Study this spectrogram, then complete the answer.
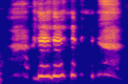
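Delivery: a sudden high giggle at her own mess; high laugh burst. Real, not acted. Laughing at the paratha shaped like a map of India.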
